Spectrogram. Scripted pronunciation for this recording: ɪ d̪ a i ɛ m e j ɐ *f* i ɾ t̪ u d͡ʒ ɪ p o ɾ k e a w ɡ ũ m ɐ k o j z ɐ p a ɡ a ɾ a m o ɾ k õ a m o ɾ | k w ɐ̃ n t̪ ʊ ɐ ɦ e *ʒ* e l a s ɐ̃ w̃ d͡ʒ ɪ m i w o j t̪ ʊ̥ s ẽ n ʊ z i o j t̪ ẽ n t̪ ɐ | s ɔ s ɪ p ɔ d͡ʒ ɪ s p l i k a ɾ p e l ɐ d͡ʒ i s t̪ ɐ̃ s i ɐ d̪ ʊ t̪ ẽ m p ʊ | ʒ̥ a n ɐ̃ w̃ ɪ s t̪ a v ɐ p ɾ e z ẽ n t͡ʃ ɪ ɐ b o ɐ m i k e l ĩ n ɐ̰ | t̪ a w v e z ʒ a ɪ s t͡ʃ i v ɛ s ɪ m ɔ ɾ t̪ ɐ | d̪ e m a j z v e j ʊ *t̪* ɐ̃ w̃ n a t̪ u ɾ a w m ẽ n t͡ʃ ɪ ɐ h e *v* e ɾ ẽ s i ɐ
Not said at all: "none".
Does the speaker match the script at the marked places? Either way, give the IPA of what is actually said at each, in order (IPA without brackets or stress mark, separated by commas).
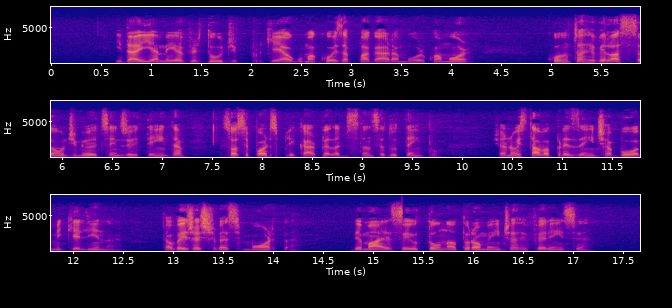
v, v, t̪, f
